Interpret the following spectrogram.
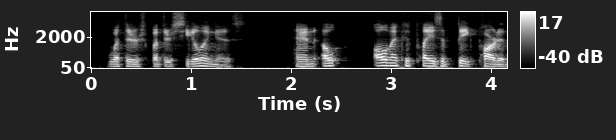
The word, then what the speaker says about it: Olynyk: And Olynyk plays a big part in that.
